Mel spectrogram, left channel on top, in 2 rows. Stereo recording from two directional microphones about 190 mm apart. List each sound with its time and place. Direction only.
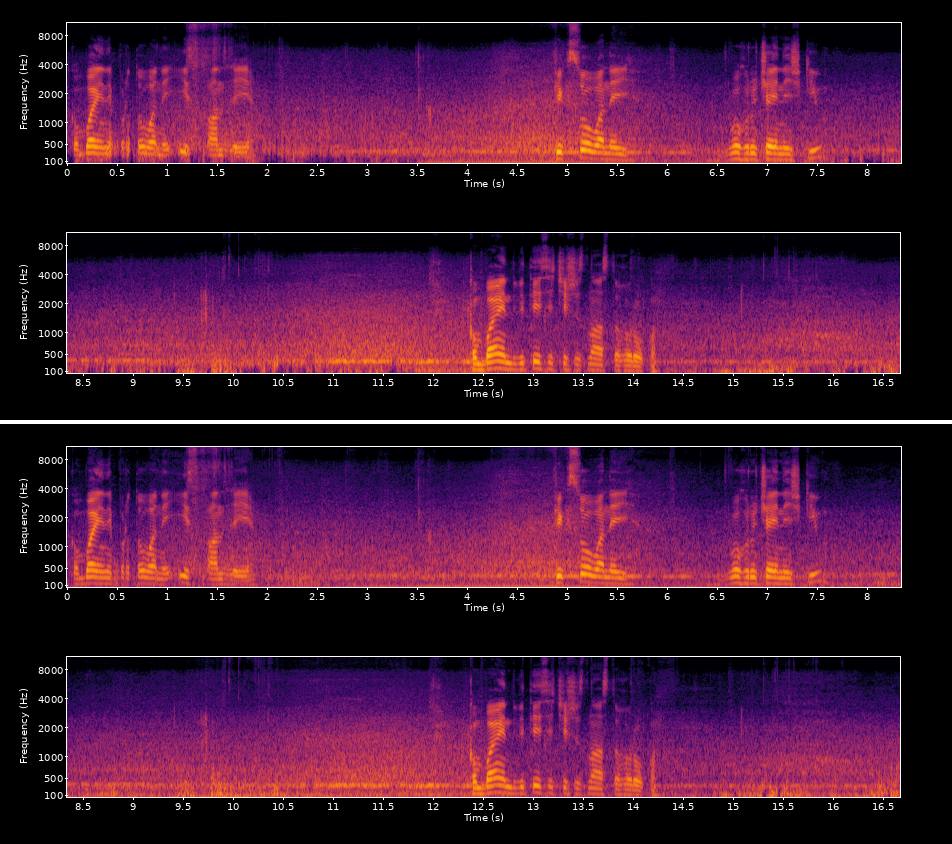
0.0 s speech: 5° right (ahead or behind)
4.4 s vehicle: 70° right (ahead or behind)
4.9 s speech: centre (ahead or behind)
10.8 s vehicle: 65° right (ahead or behind)
11.9 s speech: 5° left (ahead or behind)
